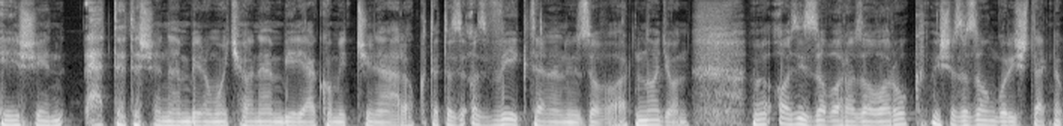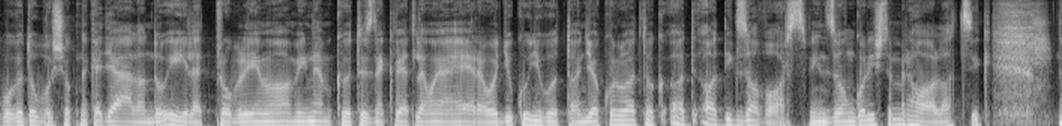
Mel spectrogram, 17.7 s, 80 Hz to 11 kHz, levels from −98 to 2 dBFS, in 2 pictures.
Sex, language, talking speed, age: male, Hungarian, 155 wpm, 30-49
